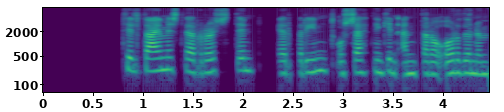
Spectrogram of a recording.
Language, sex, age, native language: Icelandic, female, 30-39, Icelandic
